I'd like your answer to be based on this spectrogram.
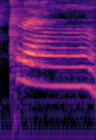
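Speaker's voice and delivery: sharp metallic clang, high and loud. A narrator's reading. Ram's horns hitting the robot, a loud clang. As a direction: ring it out like struck metal.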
